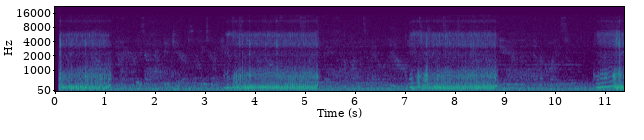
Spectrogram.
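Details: Loud, rough snores alternating with quieter breaths, about three cycles in eleven seconds; snoring.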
